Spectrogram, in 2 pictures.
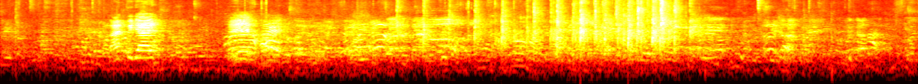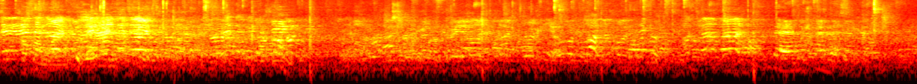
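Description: Men shout to each other across an open playing field.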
